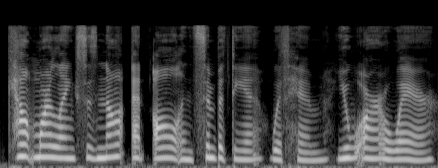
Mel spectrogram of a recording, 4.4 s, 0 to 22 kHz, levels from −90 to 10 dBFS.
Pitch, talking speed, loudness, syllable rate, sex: 230 Hz, 180 wpm, -18 LUFS, 4.8 syllables/s, female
